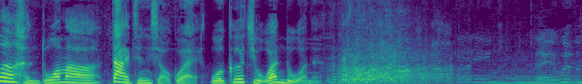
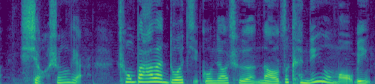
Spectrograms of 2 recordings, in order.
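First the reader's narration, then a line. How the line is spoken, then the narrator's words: Soft whisper in ear. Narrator (Chinese): 另一个学生在耳边轻声说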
